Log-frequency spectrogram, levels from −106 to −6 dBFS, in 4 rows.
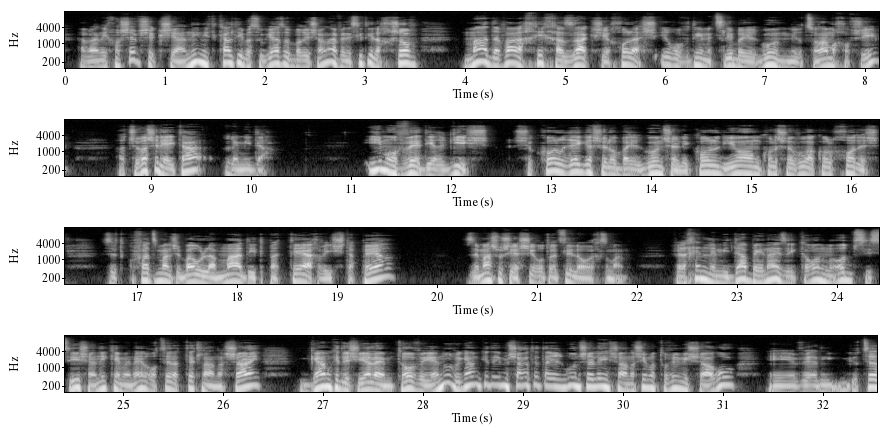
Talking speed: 155 wpm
